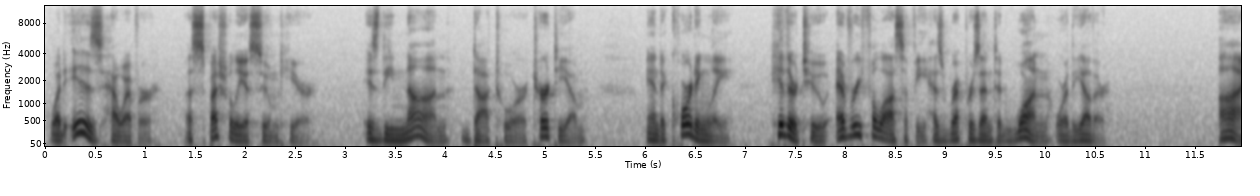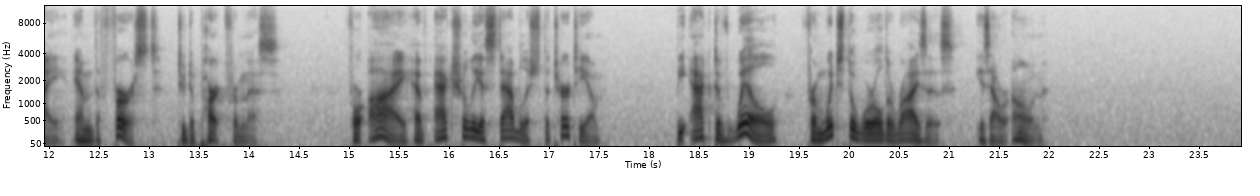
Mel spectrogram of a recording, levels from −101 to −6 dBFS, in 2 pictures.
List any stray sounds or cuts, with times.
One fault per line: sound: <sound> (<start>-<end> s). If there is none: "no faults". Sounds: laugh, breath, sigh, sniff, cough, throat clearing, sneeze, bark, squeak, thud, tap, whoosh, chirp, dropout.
no faults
